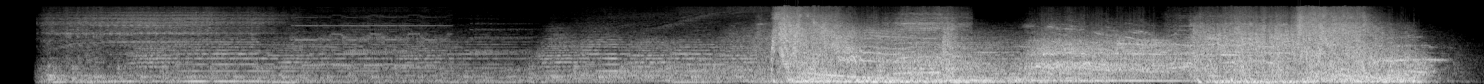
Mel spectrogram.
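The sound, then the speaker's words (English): A spaceship firing on a satellite, which explodes. A sustained droning hum gives way to a loud blast, then a second heavy explosion, with swirling noise and sweeping tones that end abruptly. “The bird of prey fires at the satellite.”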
